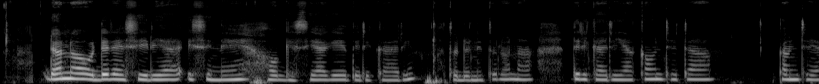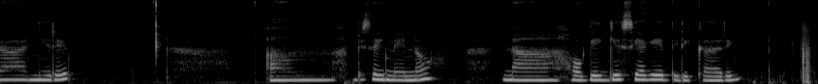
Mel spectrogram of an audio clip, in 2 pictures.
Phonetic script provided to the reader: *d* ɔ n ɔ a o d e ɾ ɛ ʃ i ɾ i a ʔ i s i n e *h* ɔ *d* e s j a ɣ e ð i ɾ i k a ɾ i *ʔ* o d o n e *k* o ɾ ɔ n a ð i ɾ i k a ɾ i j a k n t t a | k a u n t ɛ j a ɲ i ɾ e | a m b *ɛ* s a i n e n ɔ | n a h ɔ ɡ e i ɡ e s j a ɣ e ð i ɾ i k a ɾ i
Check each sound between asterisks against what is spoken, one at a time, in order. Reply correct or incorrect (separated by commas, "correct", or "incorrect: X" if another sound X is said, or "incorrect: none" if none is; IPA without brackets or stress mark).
correct, correct, incorrect: ɡ, incorrect: t, incorrect: t, incorrect: i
